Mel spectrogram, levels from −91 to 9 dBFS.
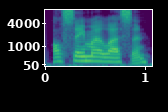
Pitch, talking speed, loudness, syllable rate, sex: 175 Hz, 225 wpm, -17 LUFS, 5.5 syllables/s, female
